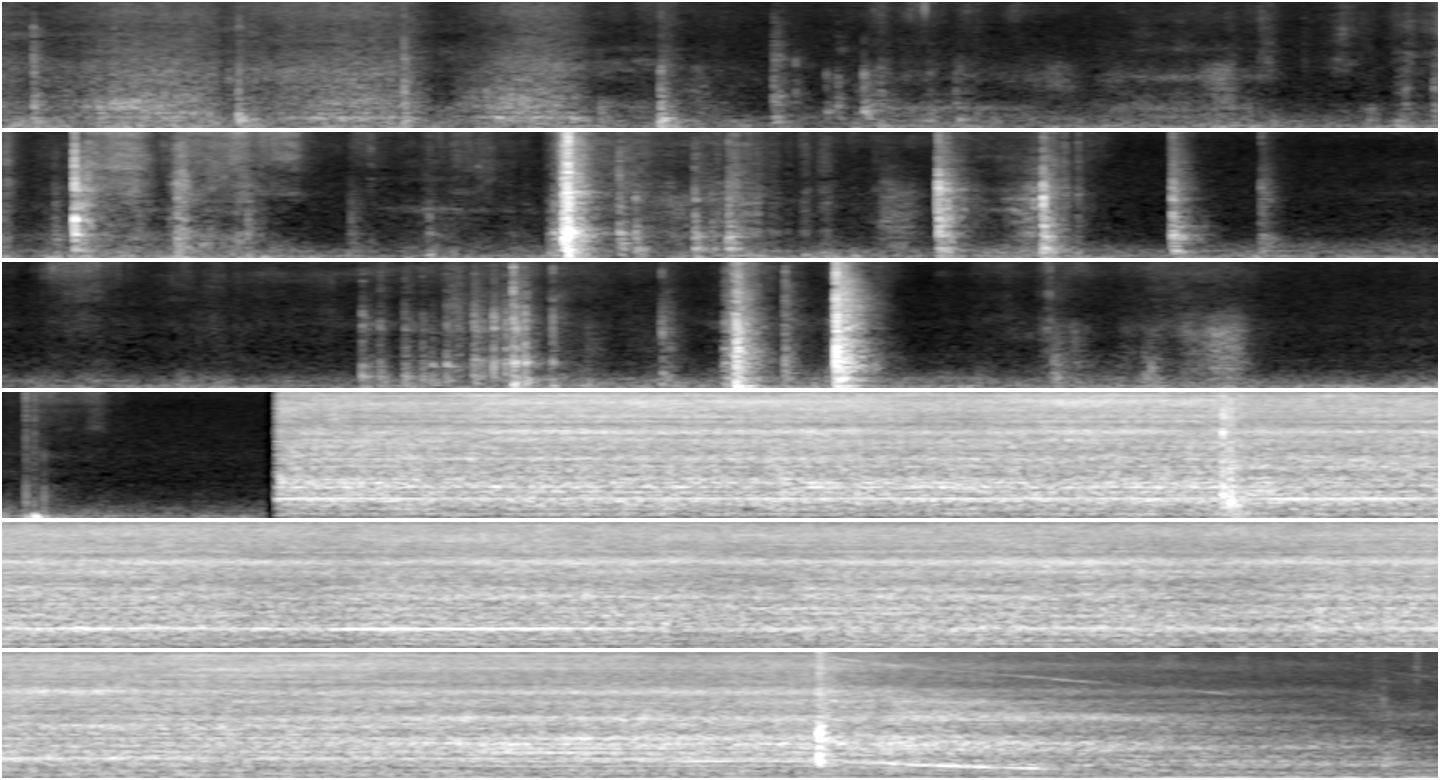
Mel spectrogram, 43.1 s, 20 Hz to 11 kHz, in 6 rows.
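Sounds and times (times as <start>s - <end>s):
vacuum cleaner running: 22.9s - 43.0s.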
